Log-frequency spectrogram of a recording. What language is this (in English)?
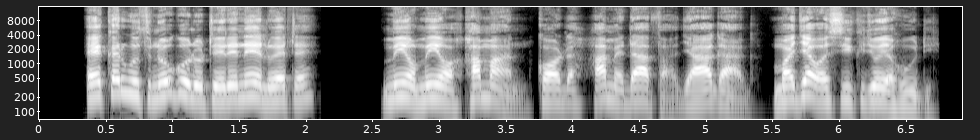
Luo (Kenya and Tanzania)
